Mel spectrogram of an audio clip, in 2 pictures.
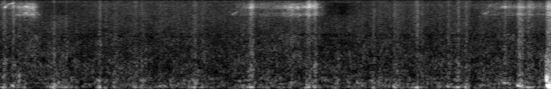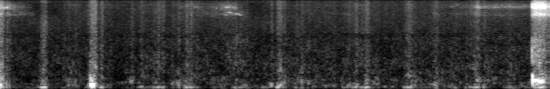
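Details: Buri, a flat-faced short-legged Minuet kitten, asleep at home, nose whistling softly with each breath: faint hissy whistles recurring every two to three seconds over low breathy rumbles, with a few soft knocks in a quiet room.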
